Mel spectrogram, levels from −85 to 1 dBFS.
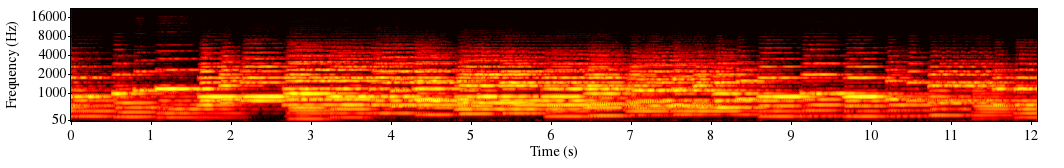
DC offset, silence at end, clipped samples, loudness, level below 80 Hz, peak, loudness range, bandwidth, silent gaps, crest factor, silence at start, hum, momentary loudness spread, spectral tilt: under 0.1%; 0 s; under 0.1%; -22 LUFS; -80 dBFS; -10 dBFS; 3 LU; 9.4 kHz; none; 14 dB; 0 s; none; 8 LU; -4 dB/octave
